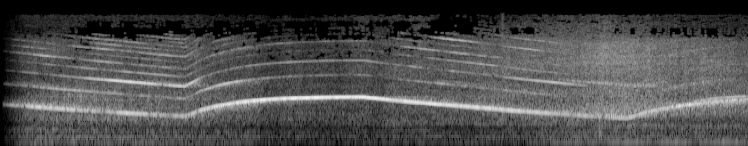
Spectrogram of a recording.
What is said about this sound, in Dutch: Ja, dit heeft iedereen denk ik wel eens gehoord. Er komt een auto met een sirene op je af. Nou ja, die sirene maakt één bepaald soort geluid. Maar doordat die op je afkomt, verandert het geluid.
